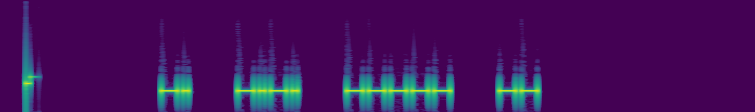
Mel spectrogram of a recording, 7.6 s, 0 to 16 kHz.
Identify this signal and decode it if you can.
Morse code, heard as a keyed tone, about 22 wpm, spaced as for 13 wpm, 700 Hz. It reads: NC0M
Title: USA Call Signs - 4 Characters - 3x Character Spacing - 22wpm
